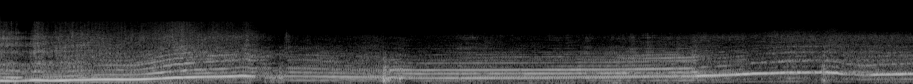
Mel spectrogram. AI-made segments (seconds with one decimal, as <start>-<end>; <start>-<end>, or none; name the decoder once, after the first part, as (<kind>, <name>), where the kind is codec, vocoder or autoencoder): 3.3-4.6 (codec, DAC); 5.2-5.8; 6.8-7.5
